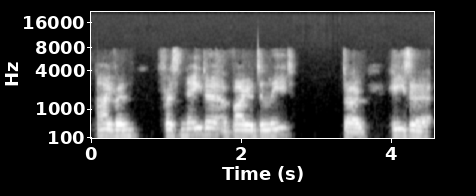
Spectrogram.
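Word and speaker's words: Iván Fresneda: I think it's pronounced Ivan Fresneda of Valladolid.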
